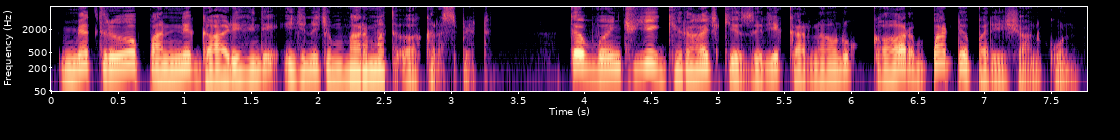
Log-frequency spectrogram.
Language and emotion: Kashmiri, disgusted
